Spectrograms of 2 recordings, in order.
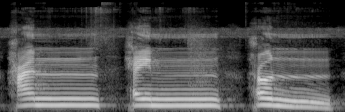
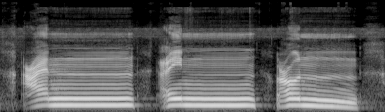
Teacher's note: ہا اور عین یہ گلے کے درمیان سے ادا ہوں گے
